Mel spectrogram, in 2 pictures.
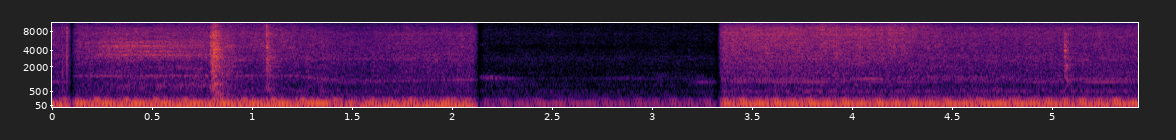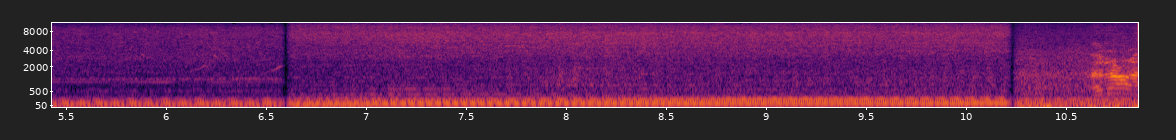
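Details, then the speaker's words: GMC Squarebody shop truck with junkyard LS V8, after Holley Terminator X swap and tightening a loose bolt leaving a wire dangling that caused misfire: even, steady rumble pulling smoothly through revs, all eight cylinders firing. "yeah yeah everything's looking good let's see how she"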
